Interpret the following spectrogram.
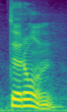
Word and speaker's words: Theron: I mean, look, the bottom line is the real pronunciation of my name is so far off from both of those. What is it? It's Theron. Oh. Yeah. The South African pronunciation.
